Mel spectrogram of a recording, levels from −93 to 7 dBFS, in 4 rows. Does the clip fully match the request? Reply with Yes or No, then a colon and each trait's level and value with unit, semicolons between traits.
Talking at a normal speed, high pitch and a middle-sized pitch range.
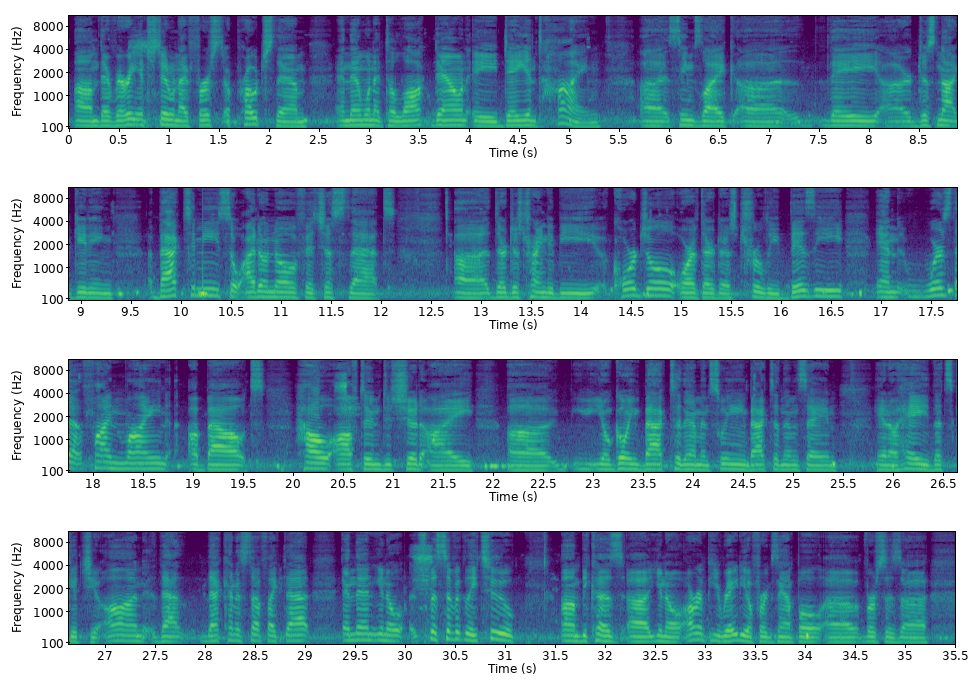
No: average, 190 wpm; medium, 140 Hz; average, 3.3 semitones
